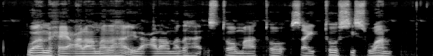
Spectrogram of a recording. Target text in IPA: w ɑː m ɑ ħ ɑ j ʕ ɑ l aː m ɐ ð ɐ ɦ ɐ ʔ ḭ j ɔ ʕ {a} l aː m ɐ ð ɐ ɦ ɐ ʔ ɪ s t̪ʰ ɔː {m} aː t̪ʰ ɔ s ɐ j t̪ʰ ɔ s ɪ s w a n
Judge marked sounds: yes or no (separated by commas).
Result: no, yes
